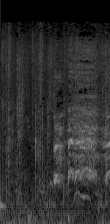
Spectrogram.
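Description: A rooster crowing: one long, held call that starts about a second in.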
